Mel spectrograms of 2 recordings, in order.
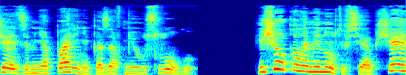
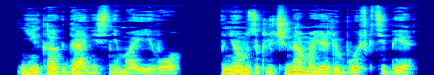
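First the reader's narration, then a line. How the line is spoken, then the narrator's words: Whisper. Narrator (Russian): он шептал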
